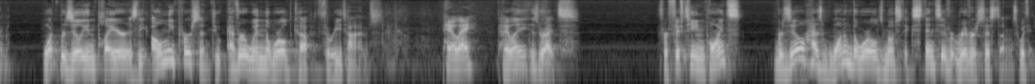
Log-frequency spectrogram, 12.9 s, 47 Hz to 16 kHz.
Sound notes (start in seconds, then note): 4.9 whispering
